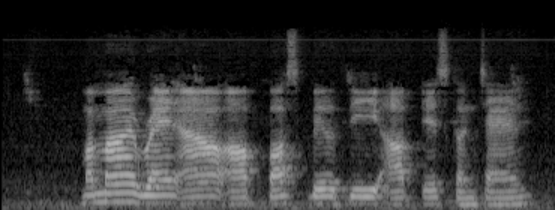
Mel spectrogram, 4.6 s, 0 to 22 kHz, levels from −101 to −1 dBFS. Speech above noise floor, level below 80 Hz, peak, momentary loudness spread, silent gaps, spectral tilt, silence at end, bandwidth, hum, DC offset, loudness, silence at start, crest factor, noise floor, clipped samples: 27 dB; -68 dBFS; -20 dBFS; 11 LU; none; -4 dB/octave; 0.2 s; 13 kHz; none; under 0.1%; -37 LUFS; 0.25 s; 18 dB; -65 dBFS; under 0.1%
